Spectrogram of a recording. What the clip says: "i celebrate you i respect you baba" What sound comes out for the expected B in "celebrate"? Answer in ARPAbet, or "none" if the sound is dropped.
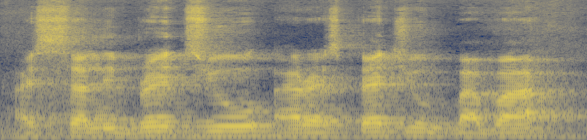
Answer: B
